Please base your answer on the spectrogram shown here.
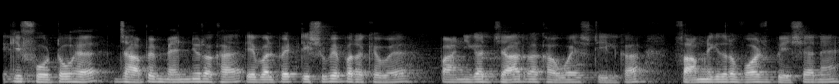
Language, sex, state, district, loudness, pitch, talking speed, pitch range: Hindi, male, Uttar Pradesh, Etah, -20 LUFS, 115 Hz, 215 wpm, 115-125 Hz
